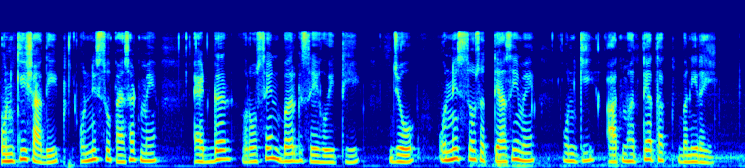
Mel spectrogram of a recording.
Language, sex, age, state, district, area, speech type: Hindi, male, 18-30, Madhya Pradesh, Seoni, urban, read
